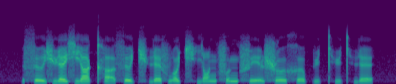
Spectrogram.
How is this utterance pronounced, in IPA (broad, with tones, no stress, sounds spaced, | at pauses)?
s ɹ̩˧˥ ɕ ɥ ɛ˥ ɕ j ä˥˩ kʰ ä̰˨˩ s ɹ̩˥˩ t͡ɕʰ ɥ ɛ˥ f w ɔ˥˩ t͡ɕʰ j ɑ˧˥ ŋ f ɤ˧˥ ŋ f ḛ˨˩ ɪ̯ ʂ o˥˩ ʊ̯ x ɤ˥ p y˥ t̪ʰ y˥˧ t̪ʰ ɥ ɛ˥˩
